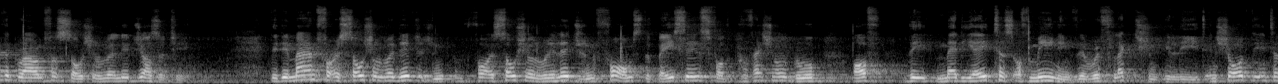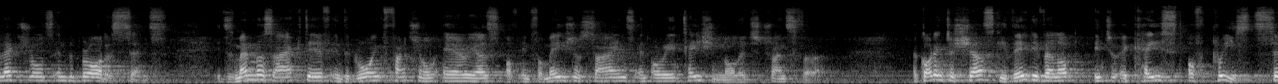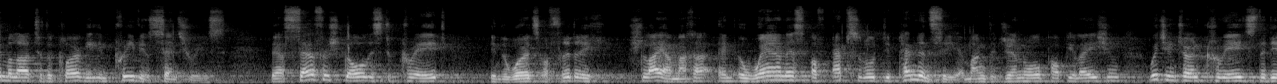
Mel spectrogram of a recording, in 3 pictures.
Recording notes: Recorded 17 September 2022 at the Property and Freedom Society, Bodrum, Turkey.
